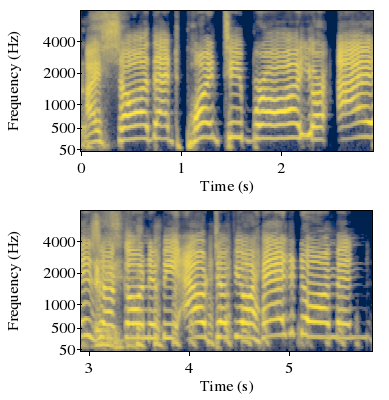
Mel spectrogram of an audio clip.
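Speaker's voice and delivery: hammed-up accusing mother in falsetto; Norma Bates. Mother accusing her son of ogling, screeching old lady. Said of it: "you just hear over the P A".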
